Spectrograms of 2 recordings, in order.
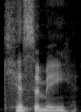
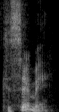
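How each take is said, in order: First: It uses the common outsider pronunciation. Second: It uses the residents' own pronunciation. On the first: People from the wider area say it this way. "around in Orlando, everybody calls it Kissimmee" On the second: People who live there say it this way. "if you actually live here, it's Kissimmee"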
